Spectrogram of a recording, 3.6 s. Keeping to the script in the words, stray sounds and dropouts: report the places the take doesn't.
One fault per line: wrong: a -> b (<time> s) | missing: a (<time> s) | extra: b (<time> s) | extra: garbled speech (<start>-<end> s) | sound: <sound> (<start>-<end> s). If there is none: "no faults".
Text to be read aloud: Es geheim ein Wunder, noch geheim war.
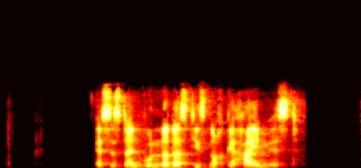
wrong: geheim -> ist (1.1 s)
extra: dass dies (1.7 s)
wrong: war -> ist (2.7 s)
